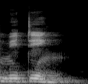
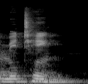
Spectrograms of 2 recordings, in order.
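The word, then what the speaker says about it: meeting: মিটিং, আমরা বলি মিটিং, কিন্তু এটার সঠিক উচ্চারণ হবে মিটিং। আপনি এই টিটাকে ঠ এর মতো করে উচ্চারণ করতে পারেন বা ড এর মতো করেও উচ্চারণ করতে পারেন, দুইটাই রাইট।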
